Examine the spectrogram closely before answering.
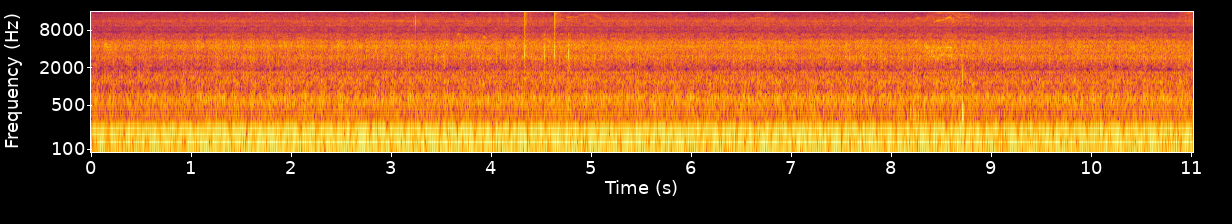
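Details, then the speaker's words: Ford 6.0 Powerstroke diesel after a remanufactured FICM replaced one with shorted coil drivers: deep idle with a slightly uneven, loping beat; contribution test shows cylinder 7 dropping and a weird turbo sound; dead cylinder from a faulty injector. "Looks like we're seeing drops on 7 for sure. 3 is a little low. That turbo sounds weird. Yeah, I can feel it in the truck the way it's driving, or at least down one cylinder."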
